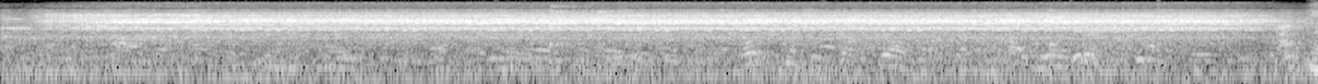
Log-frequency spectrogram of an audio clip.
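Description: Steady hiss of escaping steam from a model railway's steam-locomotive sound system, starting just after the beginning and holding even throughout, over a murmur of background voices.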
